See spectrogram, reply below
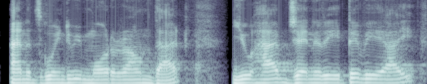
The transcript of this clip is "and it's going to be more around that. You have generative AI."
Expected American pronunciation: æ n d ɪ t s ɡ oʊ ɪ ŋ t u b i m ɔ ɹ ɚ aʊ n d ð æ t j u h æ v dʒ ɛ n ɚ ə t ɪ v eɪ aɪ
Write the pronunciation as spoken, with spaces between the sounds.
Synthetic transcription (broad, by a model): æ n d ɪ t s ɡ oʊ ɪ ŋ t u b i m ɔ ɹ ɚ aʊ n d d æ t j u h æ v dʒ ɛ n ɚ ə t ɪ v eɪ aɪ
